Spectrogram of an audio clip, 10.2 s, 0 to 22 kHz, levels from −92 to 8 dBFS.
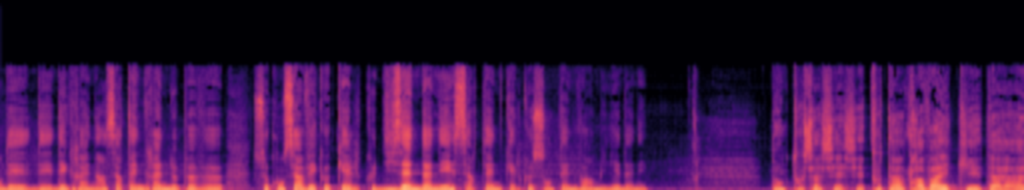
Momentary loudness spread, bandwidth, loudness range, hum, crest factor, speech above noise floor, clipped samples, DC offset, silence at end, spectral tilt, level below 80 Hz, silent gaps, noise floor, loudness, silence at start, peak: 10 LU; 14.5 kHz; 6 LU; none; 18 dB; 29 dB; under 0.1%; under 0.1%; 0 s; -6 dB/octave; -36 dBFS; none; -47 dBFS; -19 LUFS; 0 s; 0 dBFS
